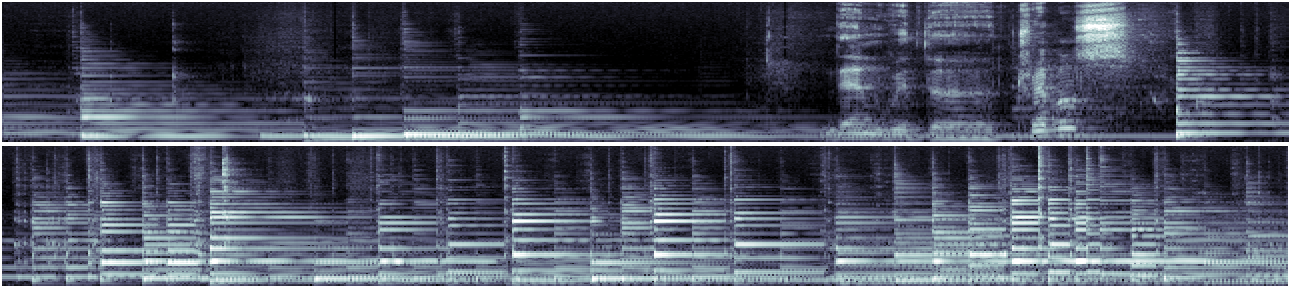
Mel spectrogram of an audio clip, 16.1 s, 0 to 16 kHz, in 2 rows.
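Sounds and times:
classical guitar fingerstyle: 0.0 - 16.0.

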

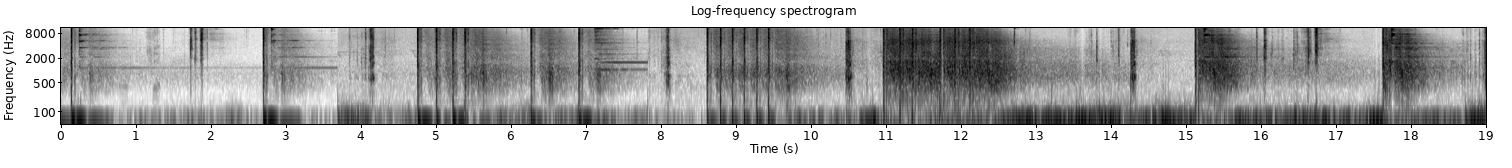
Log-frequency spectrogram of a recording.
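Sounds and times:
pistol shots: 0.0 - 1.1, 2.7 - 3.7, 4.7 - 7.8, 8.6 - 13.0, 15.1 - 16.9, 17.6 - 18.7
metallic ringing tones: 0.2 - 1.4, 2.8 - 3.7, 7.1 - 7.8.

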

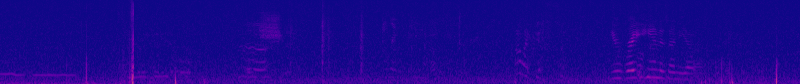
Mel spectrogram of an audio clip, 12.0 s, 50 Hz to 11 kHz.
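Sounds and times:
faint drawn-out vocal sounds: 0.0 - 1.3, 1.9 - 4.4.

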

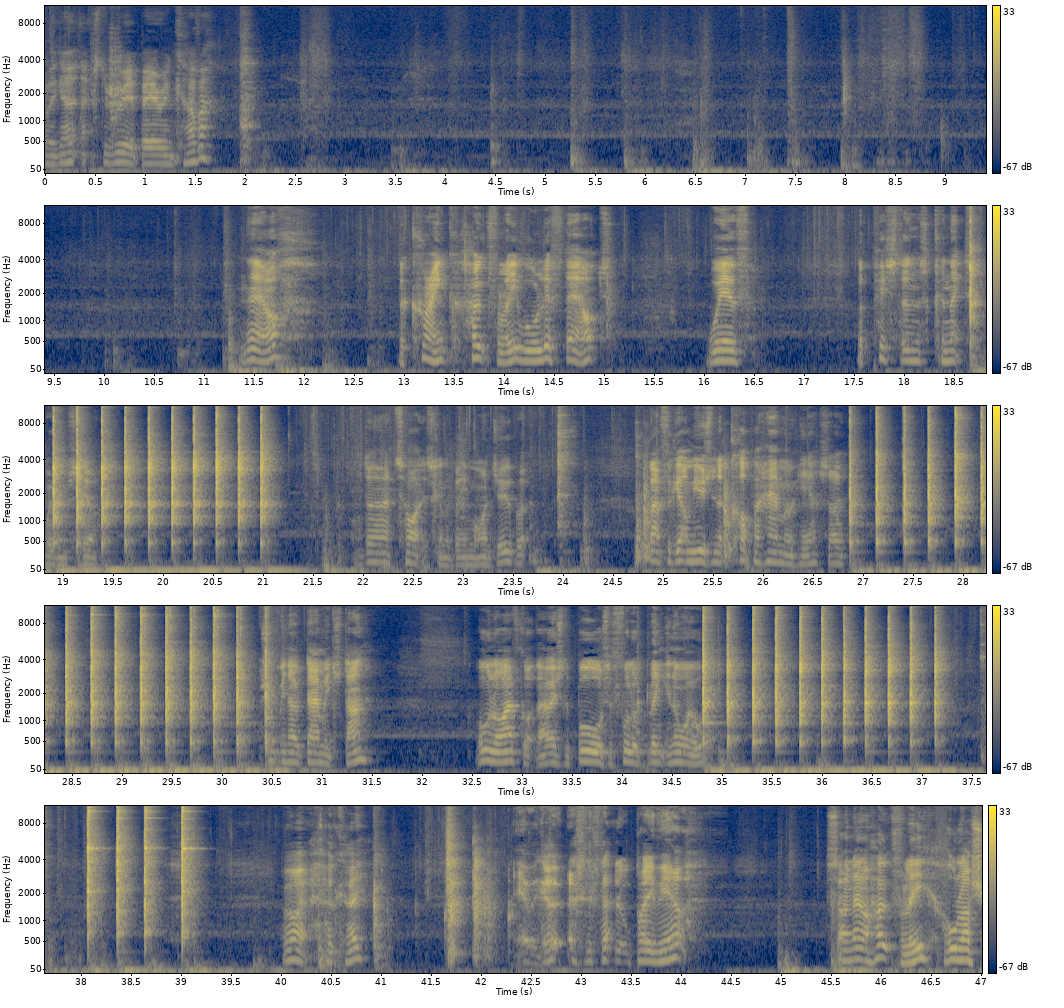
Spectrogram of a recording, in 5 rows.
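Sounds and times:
faint steady hum: 0.0 - 47.0
footsteps on wooden floor: 4.4 - 9.2, 10.0 - 12.9, 45.0 - 45.7
hammer tapping on metal: 18.6 - 21.2, 26.9 - 30.6, 34.8 - 37.3, 38.0 - 39.3.

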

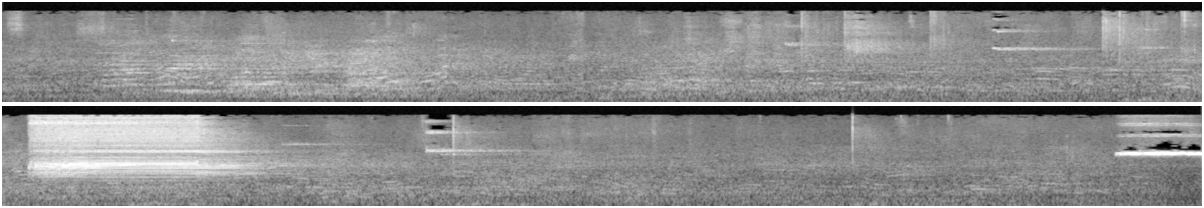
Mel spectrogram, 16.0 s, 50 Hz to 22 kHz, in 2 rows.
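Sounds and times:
shoe squeaks: 6.6 - 7.8, 10.8 - 11.4
gym buzzer: 8.2 - 9.9.

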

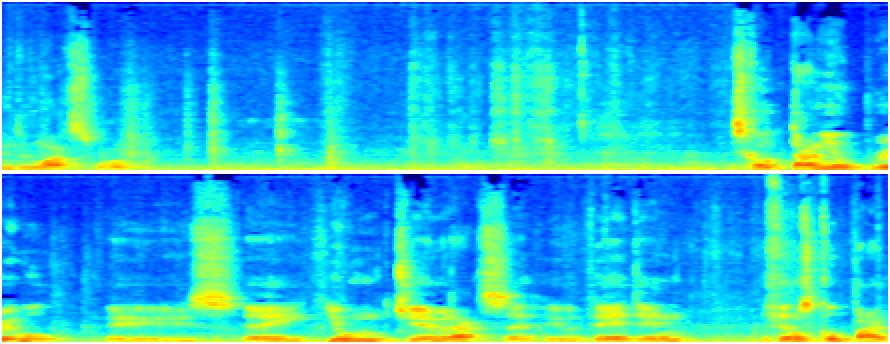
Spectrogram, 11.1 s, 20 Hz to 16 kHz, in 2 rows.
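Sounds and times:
low room hum: 0.0 - 11.0
book pages turning: 2.0 - 3.8.

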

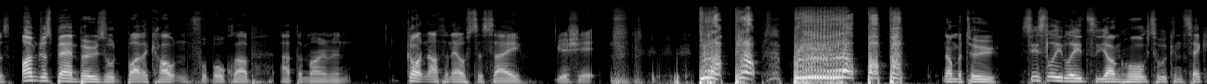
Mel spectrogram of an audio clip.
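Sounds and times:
man shouting into microphone: 7.0 - 9.1.

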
